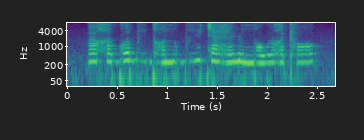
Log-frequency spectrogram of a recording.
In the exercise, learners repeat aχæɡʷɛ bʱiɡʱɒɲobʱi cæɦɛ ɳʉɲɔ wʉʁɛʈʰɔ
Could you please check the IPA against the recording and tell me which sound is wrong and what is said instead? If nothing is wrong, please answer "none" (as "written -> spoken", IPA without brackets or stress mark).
none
